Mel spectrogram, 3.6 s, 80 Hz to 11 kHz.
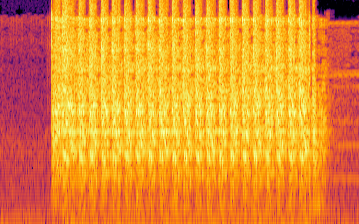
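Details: Fuel-injected 2005 Kawasaki ZX-6R 636cc engine, first start for a buggy swap with oil half full, after reseating the fuel pump connection: brief cranking, then it catches and settles into a steady, even beat with no odd noises; normal start.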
